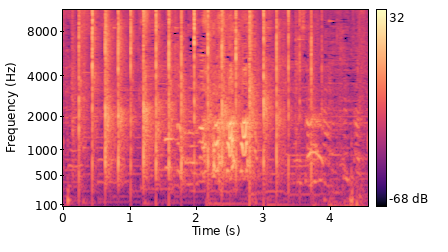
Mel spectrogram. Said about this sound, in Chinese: 那就现在，就现在，快点，快来，来，掌声鼓励。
